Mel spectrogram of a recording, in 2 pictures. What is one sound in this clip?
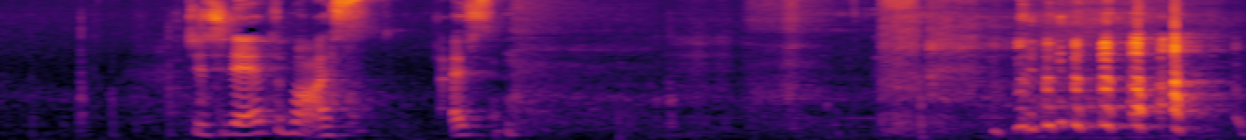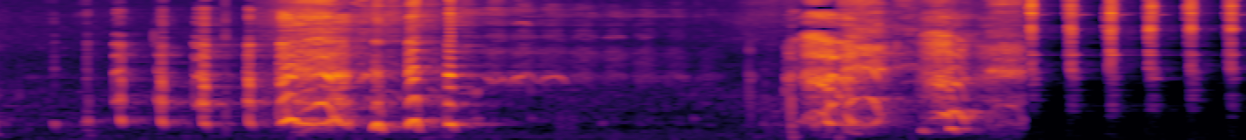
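Two young women laugh together nearby.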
